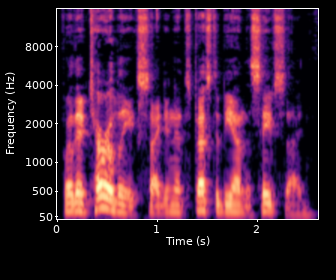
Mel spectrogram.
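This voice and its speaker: A man's voice: mid-range voice, lively intonation, quick pace, natural voice. A man reading as a blunt, roguish penniless charmer. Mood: blunt, insistent. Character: roguish, penniless young man, sly romantic sponger.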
